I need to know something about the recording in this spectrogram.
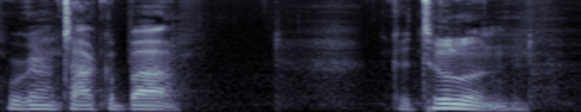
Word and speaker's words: Khutulun: to talk about katulun it's like k-h-u-t-u-l-u-n katulun okay right i know it's hard i had to like google the pronunciation you know i was like i was like it was almost like almost like a like a ch sound i guess yeah it's kh though well chatelain was a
